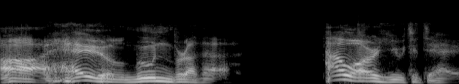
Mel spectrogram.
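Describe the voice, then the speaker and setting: A man's put-on character voice at a medium pitch and a very slow pace, with very wide pitch swings. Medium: actual play. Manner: warm, formal.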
